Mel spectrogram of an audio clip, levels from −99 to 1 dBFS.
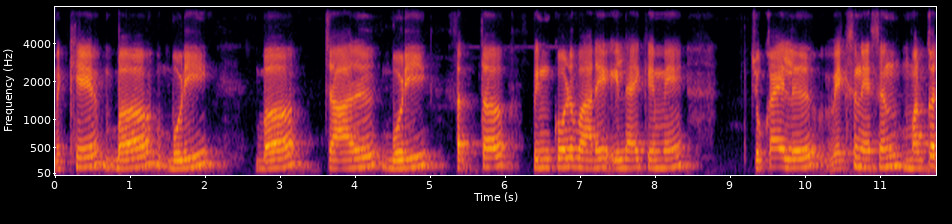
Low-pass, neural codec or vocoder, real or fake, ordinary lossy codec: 7.2 kHz; none; real; Opus, 24 kbps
